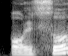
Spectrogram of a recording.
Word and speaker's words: also: También ahí hay una palabra nueva, se escribe also, olso se pronuncia.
